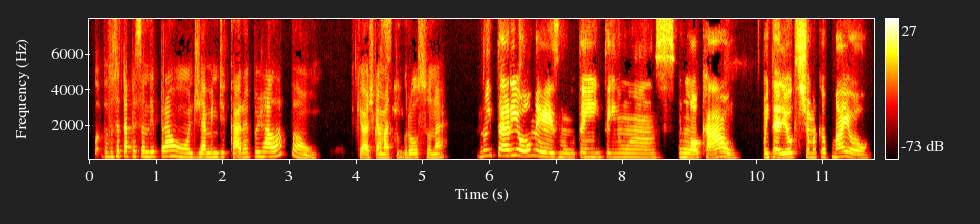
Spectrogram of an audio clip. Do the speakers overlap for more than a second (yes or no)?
no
